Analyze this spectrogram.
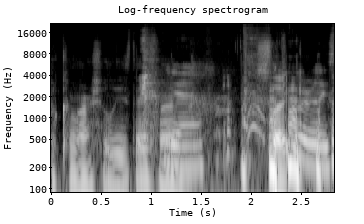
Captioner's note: laughing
